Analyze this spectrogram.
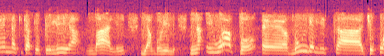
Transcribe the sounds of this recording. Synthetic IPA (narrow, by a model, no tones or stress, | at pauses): ɛndakikatupiliambaliʄambɔhilinaʔiwapɔɛɓuŋɡɛlitat͡ʃukua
